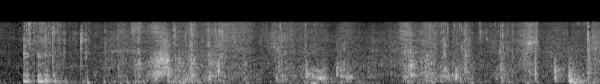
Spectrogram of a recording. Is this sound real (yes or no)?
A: yes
